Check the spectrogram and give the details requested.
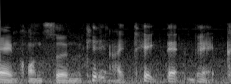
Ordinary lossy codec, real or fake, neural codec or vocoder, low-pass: none; real; none; 7.2 kHz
